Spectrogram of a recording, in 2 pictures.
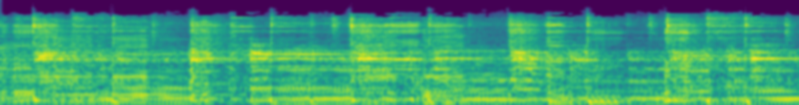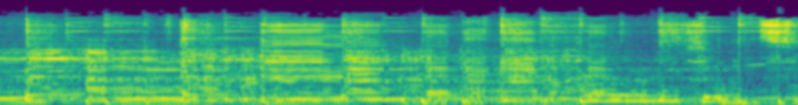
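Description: Electric guitar and keyboard playing live, an instrumental passage without singing.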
